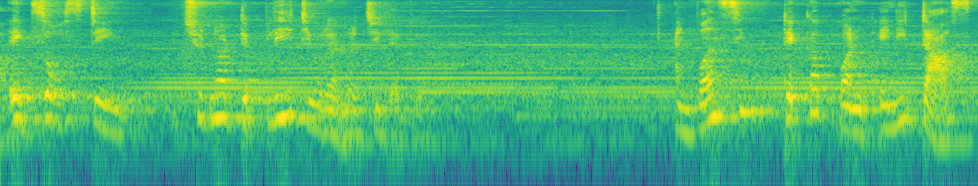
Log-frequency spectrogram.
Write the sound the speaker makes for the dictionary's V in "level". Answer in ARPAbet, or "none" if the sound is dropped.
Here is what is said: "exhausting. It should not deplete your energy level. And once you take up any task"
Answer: B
